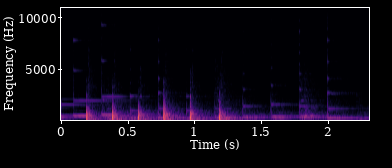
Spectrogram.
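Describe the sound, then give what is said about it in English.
A man knocking on a door, about six sharp, evenly spaced knocks in quick succession, then a few softer taps, with gentle tonal music underneath. “A man knocks on the door. Nobody answers. The man knocks on the door again.”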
